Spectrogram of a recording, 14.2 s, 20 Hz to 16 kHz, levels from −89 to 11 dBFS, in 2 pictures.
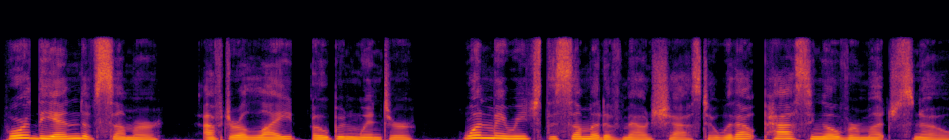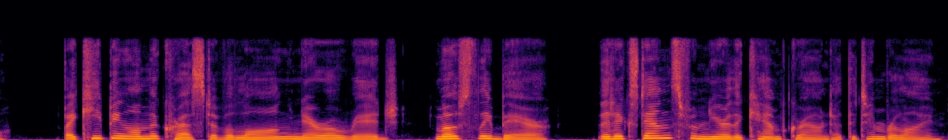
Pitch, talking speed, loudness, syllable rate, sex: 200 Hz, 190 wpm, -18 LUFS, 5.1 syllables/s, female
